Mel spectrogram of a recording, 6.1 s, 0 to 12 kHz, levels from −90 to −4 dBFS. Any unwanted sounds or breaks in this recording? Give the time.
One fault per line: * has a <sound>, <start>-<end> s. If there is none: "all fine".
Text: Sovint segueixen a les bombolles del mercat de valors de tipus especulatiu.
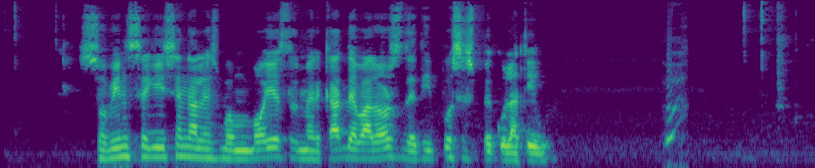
* has a laugh, 5.0-5.2 s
